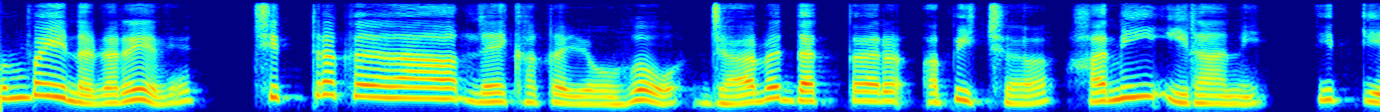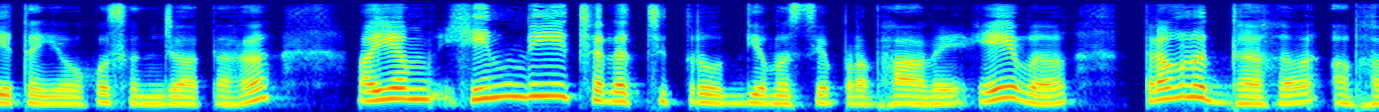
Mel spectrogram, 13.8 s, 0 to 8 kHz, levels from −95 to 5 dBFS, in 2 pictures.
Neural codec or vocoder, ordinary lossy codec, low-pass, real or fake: codec, 16 kHz, 1 kbps, FunCodec, trained on Chinese and English, 50 frames a second; none; 7.2 kHz; fake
